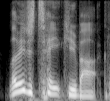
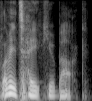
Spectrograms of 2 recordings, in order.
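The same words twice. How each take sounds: First: Said in the usual way. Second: Softer, lower, drifting back in time; a soft hushed flashback lead-in; dreamy reminiscing. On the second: Shown as a demonstration. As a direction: ease into a nostalgic flashback. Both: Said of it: "Reminisce music there".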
